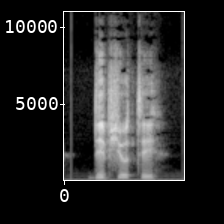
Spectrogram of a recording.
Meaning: 1. to skin 2. to undress 3. to dismantle
- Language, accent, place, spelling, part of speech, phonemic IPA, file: French, France, Lyon, dépiauter, verb, /de.pjɔ.te/, LL-Q150 (fra)-dépiauter.wav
